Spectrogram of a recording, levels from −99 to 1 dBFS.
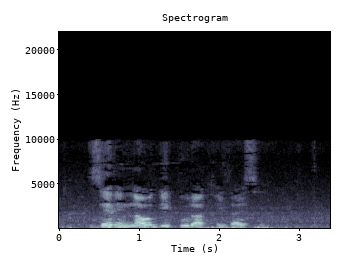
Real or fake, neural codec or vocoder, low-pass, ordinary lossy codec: real; none; 9.9 kHz; AAC, 32 kbps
